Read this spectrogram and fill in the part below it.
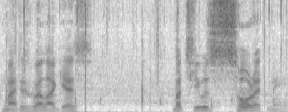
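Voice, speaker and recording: An actor playing a nervous, evasive husband in a 1940s radio suspense drama, stammering and defensive. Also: male voice, medium pitch, sing-song, normal speed, natural voice. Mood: uneasy, defensive. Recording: vintage radio recording with background noise.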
